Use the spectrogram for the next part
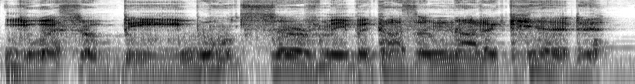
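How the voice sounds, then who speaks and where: A man voicing a menacing stranger in a car who speaks in a deep, croaky, contemptuous voice. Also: moderate pace, sharp tone, faint music behind.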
